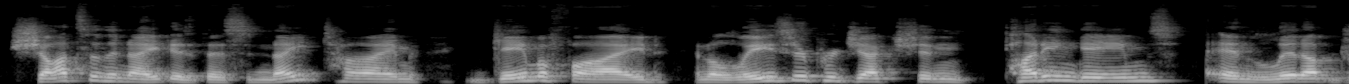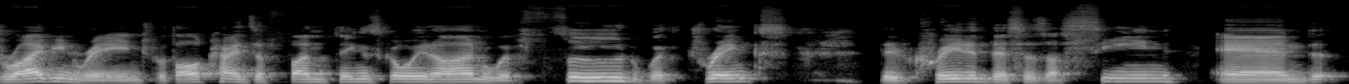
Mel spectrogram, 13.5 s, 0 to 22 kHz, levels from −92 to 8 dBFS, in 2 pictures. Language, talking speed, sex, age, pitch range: English, 170 wpm, male, 40-59, 115-150 Hz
